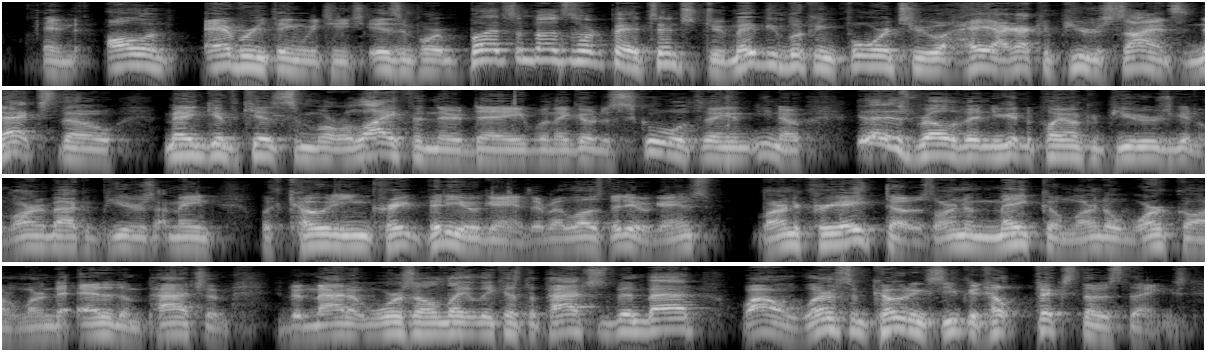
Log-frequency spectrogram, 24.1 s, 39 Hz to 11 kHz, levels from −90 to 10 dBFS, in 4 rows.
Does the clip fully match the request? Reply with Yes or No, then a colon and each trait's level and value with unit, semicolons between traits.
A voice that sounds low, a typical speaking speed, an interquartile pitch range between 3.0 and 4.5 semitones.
No: low, 130 Hz; fast, 280 wpm; average, 4.2 semitones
